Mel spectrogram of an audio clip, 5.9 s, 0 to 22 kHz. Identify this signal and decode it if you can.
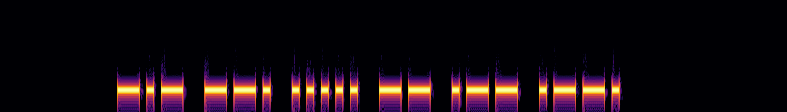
Morse code, heard as a keyed tone, about 22 wpm, 700 Hz. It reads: KG5MWP
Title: USA Call Signs - 6 Characters - Repeated 3x - 22wpm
